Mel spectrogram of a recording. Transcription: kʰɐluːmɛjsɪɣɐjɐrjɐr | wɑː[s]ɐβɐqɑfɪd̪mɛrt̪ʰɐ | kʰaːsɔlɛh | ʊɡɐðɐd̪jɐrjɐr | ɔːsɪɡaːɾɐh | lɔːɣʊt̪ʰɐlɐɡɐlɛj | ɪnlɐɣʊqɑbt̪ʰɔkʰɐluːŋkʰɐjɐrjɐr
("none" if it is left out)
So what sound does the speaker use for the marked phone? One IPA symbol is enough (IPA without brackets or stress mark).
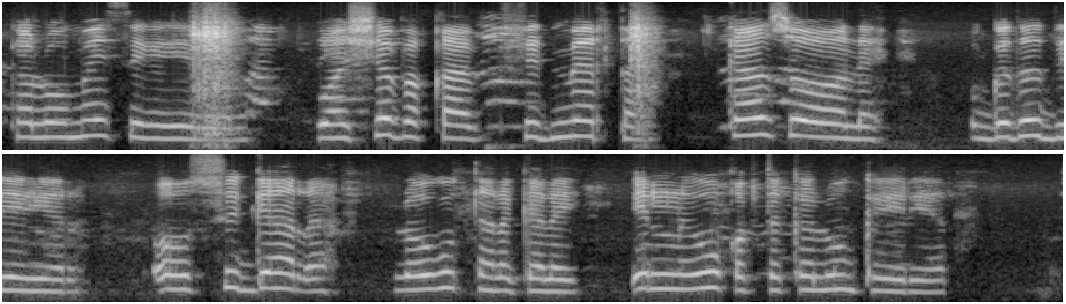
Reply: ʃ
